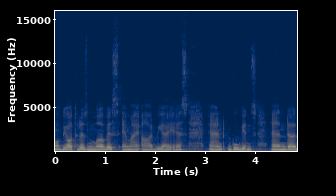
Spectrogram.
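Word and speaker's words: Mirvis: of corporate citizenship is Mervis with an I and Marvis & googans and I mistakenly spelled and pronounced the name as Marvis and that was my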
